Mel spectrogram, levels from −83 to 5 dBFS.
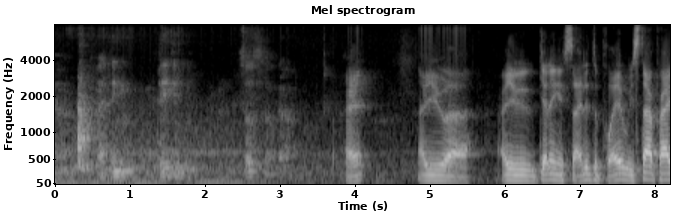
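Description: A resampler restarted on every block from 0.00 to 5.74 s, each 10 ms block converted alone, probably 48 kHz to 16 kHz, leaving edge errors heard as a 100 Hz buzz.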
